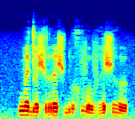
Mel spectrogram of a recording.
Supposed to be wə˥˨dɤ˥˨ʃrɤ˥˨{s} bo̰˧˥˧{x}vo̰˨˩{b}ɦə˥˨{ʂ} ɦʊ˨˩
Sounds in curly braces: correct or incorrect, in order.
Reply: incorrect: ʃ, correct, incorrect: v, incorrect: ʃ

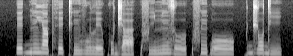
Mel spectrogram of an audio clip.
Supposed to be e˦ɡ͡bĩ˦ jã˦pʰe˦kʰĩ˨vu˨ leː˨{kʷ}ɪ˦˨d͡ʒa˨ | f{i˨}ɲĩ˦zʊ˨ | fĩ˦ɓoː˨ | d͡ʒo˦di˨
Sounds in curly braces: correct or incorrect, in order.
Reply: correct, correct

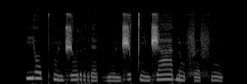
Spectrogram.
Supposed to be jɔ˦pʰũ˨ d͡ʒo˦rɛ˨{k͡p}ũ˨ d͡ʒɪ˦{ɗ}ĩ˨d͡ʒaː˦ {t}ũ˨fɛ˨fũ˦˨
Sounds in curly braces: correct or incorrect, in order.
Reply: incorrect: ɡ͡b, incorrect: t, incorrect: ɗ

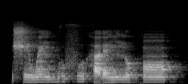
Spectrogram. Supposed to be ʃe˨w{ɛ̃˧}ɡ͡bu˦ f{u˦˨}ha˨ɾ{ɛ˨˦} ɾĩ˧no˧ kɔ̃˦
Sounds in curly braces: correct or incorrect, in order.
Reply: correct, correct, correct

